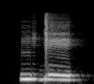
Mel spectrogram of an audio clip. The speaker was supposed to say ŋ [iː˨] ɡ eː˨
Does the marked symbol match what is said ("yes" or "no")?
no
